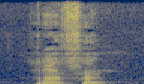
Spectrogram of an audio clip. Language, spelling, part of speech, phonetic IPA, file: Polish, rafa, noun, [ˈrafa], LL-Q809 (pol)-rafa.wav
